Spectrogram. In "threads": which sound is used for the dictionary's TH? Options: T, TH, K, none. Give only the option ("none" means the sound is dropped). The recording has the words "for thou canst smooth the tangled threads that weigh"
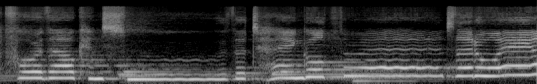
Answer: TH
